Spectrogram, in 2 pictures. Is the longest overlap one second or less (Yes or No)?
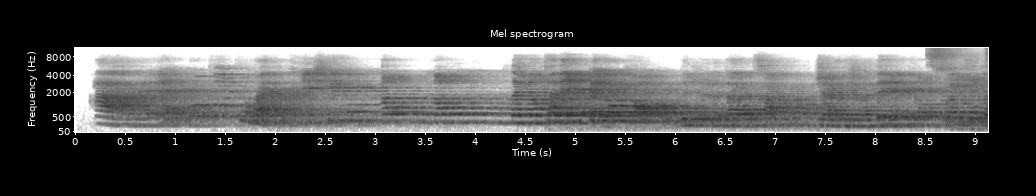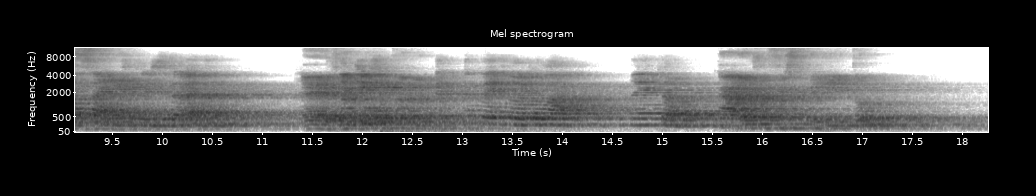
No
